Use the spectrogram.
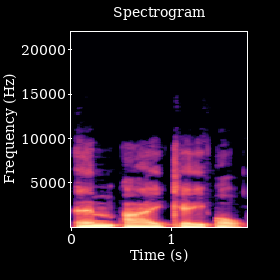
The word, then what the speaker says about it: Miko: So to make it sound as it sounds in English, we have to spell it as M-I-K-O. Miko.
